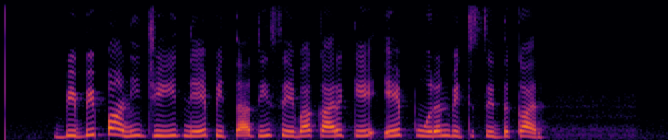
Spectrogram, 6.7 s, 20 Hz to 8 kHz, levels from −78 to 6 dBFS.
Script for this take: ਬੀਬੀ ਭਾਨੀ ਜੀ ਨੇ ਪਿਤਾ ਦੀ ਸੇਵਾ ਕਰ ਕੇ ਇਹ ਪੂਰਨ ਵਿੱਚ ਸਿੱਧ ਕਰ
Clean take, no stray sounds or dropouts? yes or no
yes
